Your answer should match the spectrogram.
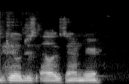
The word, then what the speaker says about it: Gilgeous-Alexander: Shai Gilgeous-Alexander.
